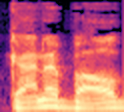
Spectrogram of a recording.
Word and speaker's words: Gannibal: And then Gannibal, because Russians pronounce Hannibal as Gannibal.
